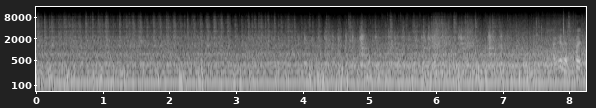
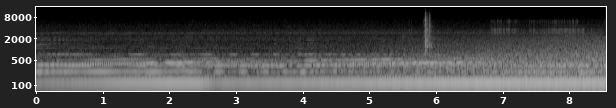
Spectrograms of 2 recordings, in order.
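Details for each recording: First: Vintage General Electric 3-speed reversible box fan, found discarded and once nearly seized, on high after years unused: steady low motor hum with faint uneven rattle as it spins up; dry motor bearings need oil. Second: Vintage General Electric 3-speed reversible box fan, heard from the back during a run-up: steady low motor hum with smooth, even drone, no rubbing or rattle. Normal running.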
